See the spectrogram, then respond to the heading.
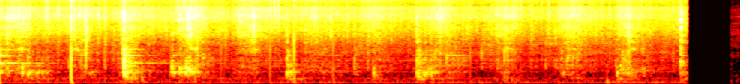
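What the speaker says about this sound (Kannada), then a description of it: "ನಾನೀಗ ತೆಂಗಿನ ತುರಿ ಹಾಕ್ತೇನೆ ಇದಕ್ಕೆ. ಮತ್ತು ಸ್ವಲ್ಪ ಫ್ರೈ ಮಾಡಿ ಆಫ್ ಮಾಡಿದರೆ ಸರಿ" Grated coconut frying in a pan, a close crackling sizzle broken by repeated scraping stirs in an uneven rhythm, then a sudden cut to silence near the end.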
